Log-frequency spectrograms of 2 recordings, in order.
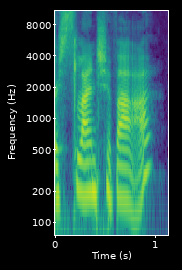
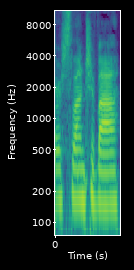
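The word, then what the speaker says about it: sláinte mhath: You say slancha or slanchava. She writes it out phonetically. – Yeah. – So it looks like slanjavar. – Which so you get the kind of idea of how it sounds.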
